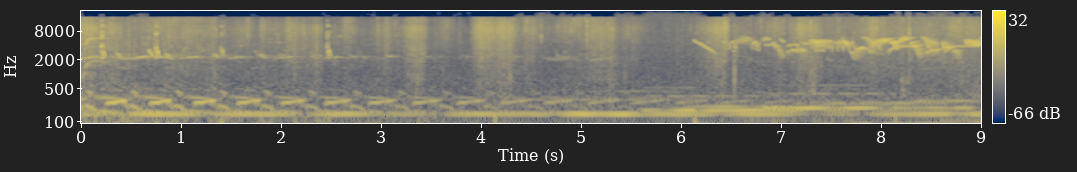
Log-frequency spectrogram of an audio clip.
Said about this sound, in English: This noisy creature, it's a common redshank. He is alerting others with his loud call. In Dutch, we call it tureluur.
